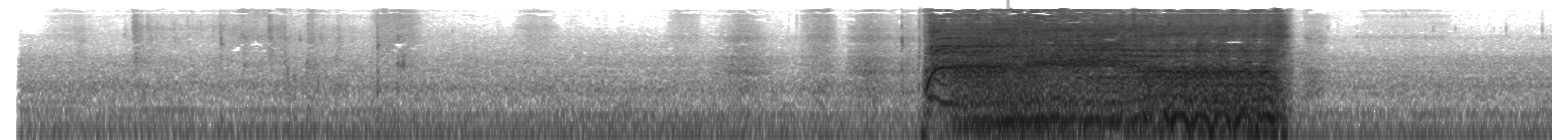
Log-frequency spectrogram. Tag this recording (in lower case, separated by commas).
whinny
